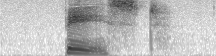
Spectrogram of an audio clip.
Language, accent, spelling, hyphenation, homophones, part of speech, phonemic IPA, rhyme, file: English, US, based, based, baste, adjective / verb / interjection, /beɪst/, -eɪst, En-us-based.ogg
- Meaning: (adjective) Founded on; having a basis; often used in combining forms; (verb) simple past and past participle of base: 1. Being derived from (usually followed by on or upon) 2. Having a base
